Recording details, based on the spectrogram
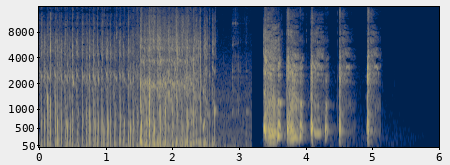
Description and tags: Bong Hit and Cough
compilation, cough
